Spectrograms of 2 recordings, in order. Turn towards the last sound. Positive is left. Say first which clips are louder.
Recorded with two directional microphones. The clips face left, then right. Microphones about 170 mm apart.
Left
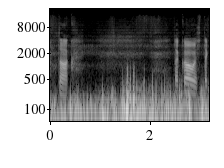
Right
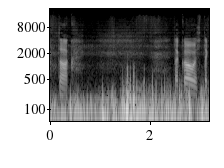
# even
turn(degrees=-5)  # may be behind; listen again after turning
